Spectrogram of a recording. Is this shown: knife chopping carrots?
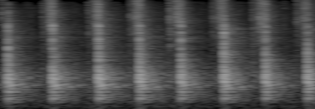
yes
